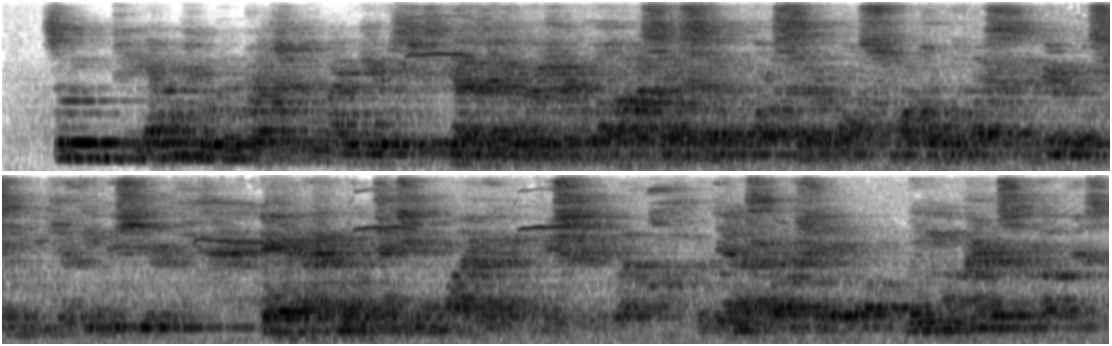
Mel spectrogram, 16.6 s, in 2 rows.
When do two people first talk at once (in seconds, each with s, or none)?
3.3 s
